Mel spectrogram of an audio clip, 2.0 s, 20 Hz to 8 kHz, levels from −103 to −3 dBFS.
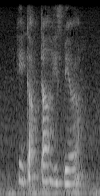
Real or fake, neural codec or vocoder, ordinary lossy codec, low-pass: fake; codec, 24 kHz, 0.9 kbps, WavTokenizer, medium speech release version 2; none; 7.2 kHz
